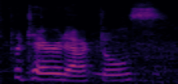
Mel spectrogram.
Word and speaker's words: pterodactyls: Yes, pterodactyls. I think the P is silent.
